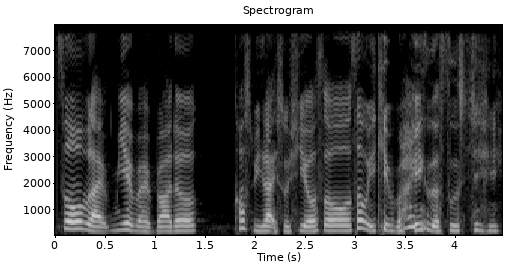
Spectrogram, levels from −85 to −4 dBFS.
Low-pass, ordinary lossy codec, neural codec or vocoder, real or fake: none; none; none; real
